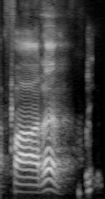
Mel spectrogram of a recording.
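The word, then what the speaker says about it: Pfarrer: P silent रहेगा। फारर, them फारर।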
